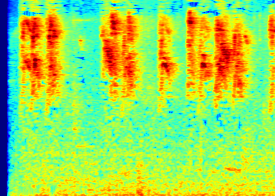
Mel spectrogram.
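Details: Sparrows in a garden: bright, high chirping in short clustered bursts, about five bursts within three and a half seconds, each a quick run of sharp tweets, over a quiet low background hum.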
